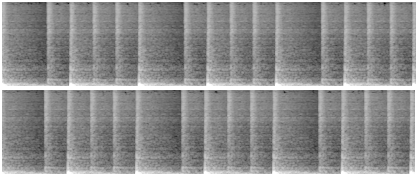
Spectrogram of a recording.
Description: Triplet drum track

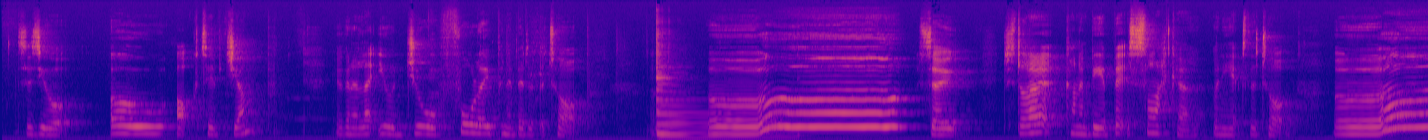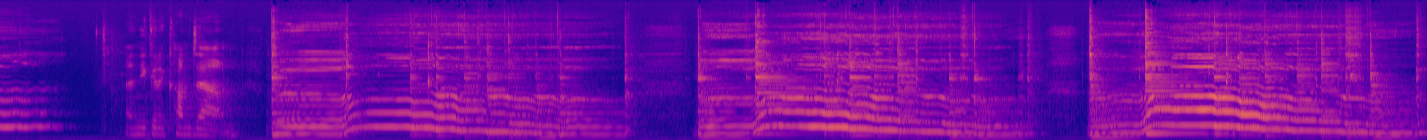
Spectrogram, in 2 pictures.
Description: octave jump

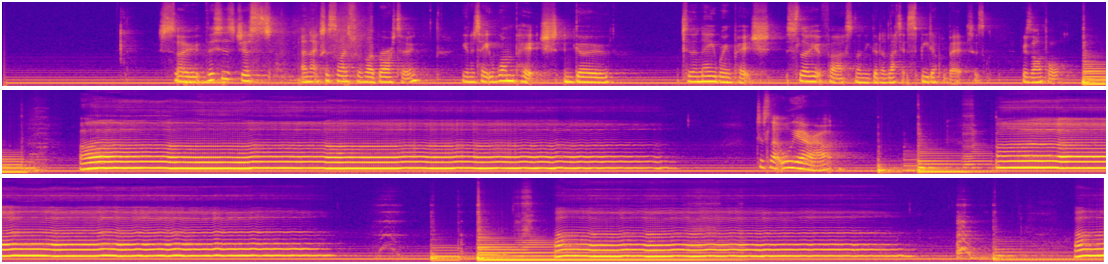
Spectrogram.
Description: vibrato pitch shift

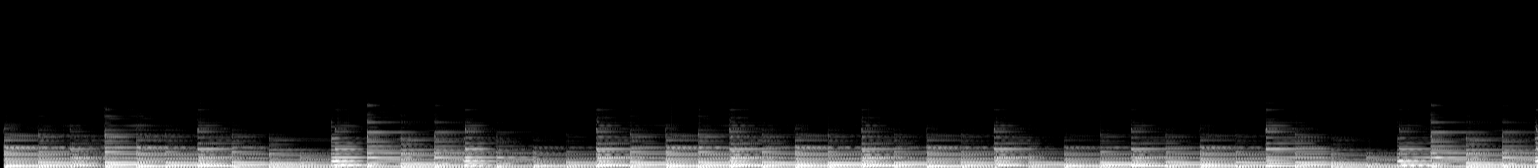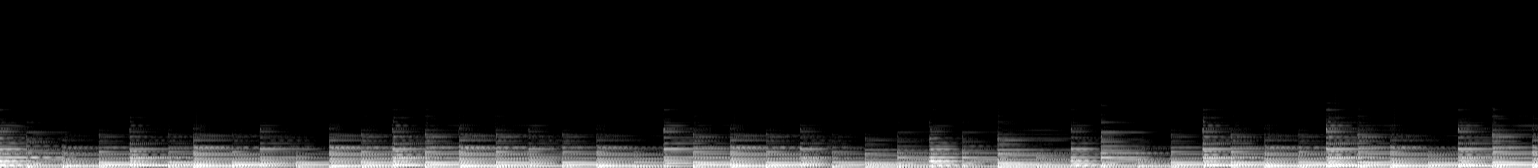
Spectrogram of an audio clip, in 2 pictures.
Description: Improvisation in C

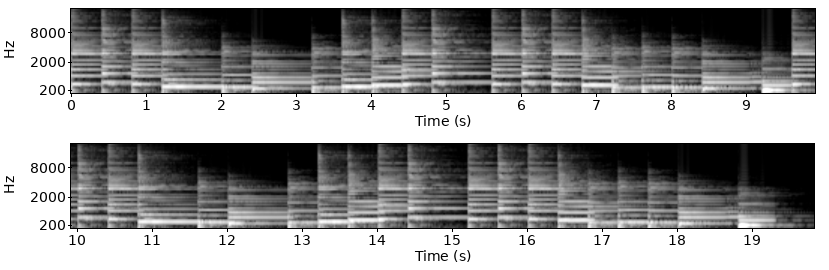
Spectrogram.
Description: Eighth note triplets phrases only

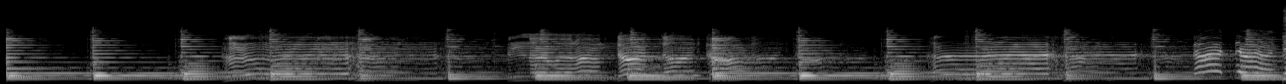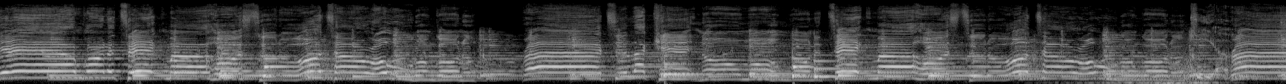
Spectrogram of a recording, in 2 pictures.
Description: beat rhythm training

